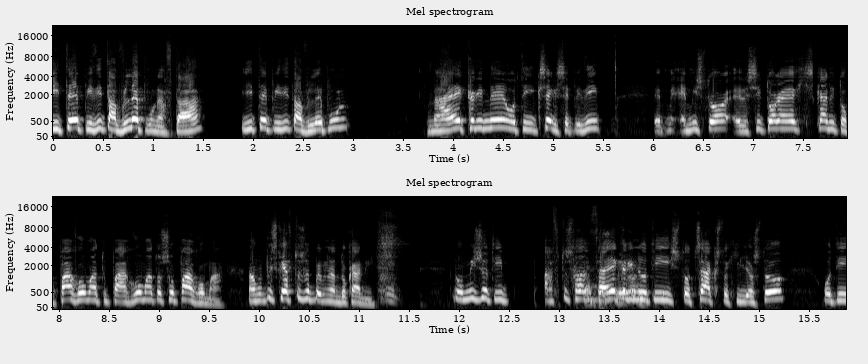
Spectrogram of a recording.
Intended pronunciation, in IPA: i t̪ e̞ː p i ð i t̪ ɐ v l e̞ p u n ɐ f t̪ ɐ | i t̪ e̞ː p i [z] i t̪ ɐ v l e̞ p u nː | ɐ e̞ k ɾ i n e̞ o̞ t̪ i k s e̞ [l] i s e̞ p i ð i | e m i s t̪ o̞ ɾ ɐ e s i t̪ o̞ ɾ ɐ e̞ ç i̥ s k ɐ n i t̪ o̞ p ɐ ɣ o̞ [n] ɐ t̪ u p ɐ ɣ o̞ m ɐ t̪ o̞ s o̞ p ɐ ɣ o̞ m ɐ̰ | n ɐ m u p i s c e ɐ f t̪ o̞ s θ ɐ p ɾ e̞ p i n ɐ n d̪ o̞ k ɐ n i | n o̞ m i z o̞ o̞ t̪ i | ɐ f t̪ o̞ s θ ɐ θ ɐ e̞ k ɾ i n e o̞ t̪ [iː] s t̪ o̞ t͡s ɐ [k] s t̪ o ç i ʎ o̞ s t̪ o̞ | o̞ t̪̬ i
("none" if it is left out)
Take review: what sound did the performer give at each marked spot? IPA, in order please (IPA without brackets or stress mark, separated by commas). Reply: ð, ɾ, m, i, k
